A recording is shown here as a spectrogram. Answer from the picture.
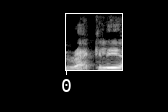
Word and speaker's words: Rraklli: It's pronounced Rraklli and Johnny's productions.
